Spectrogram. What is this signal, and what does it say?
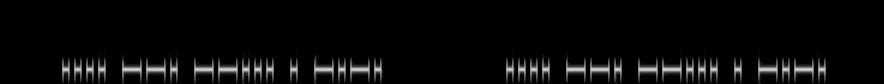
Morse code, heard as a keyed tone, about 20 wpm, 700 Hz. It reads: HG7EC HG7EC
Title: DXCC-100 Call Signs - 5 Characters - Repeated 3x - 20wpm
